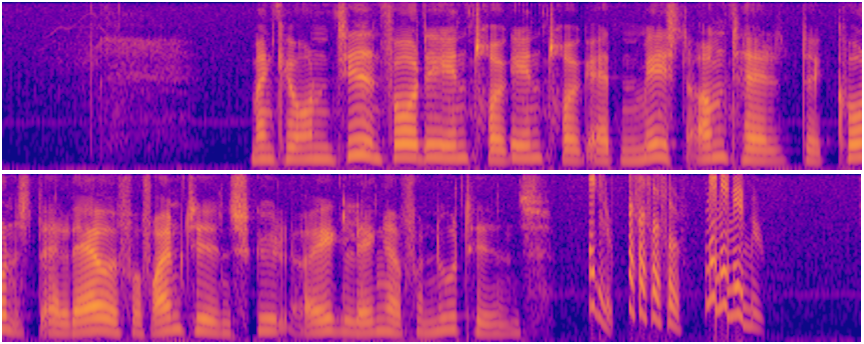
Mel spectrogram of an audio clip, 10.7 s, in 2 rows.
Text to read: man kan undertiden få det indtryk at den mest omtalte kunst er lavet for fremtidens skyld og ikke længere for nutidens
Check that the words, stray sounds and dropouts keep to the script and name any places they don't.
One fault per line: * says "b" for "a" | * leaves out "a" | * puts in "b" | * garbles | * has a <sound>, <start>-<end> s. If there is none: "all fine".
* puts in "indtryk"
* has a chirp, 9.0-10.1 s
